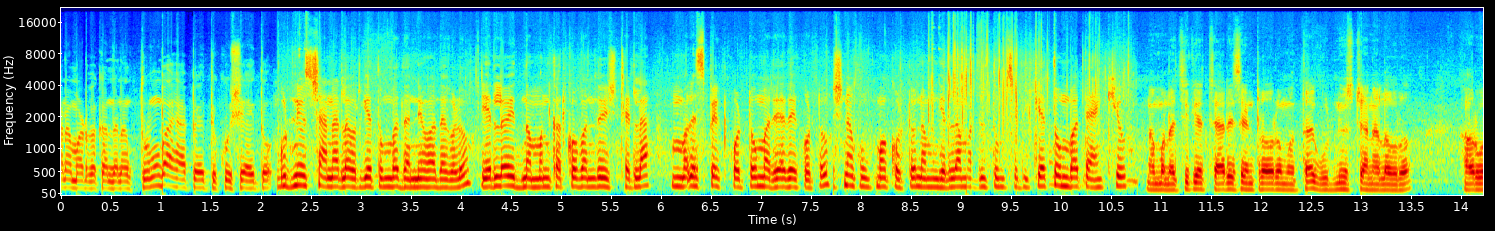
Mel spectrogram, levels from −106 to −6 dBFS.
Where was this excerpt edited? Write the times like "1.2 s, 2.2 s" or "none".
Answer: 2.1 s, 7.8 s, 9.9 s, 10.8 s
